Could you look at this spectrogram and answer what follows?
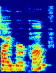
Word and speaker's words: cbr+pnk: it's a cyberpunk game it is pronounced cyberpunk but it's actually spelled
